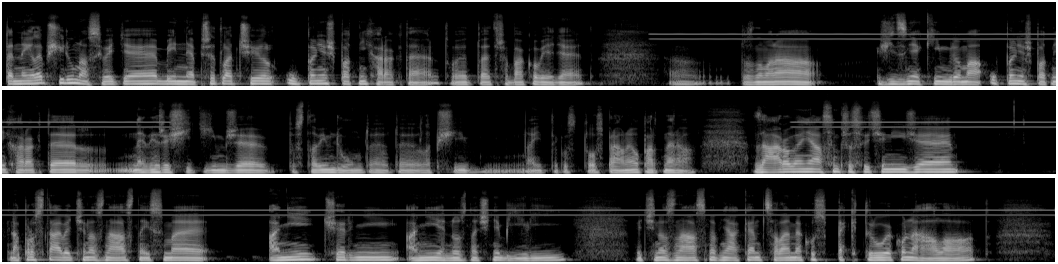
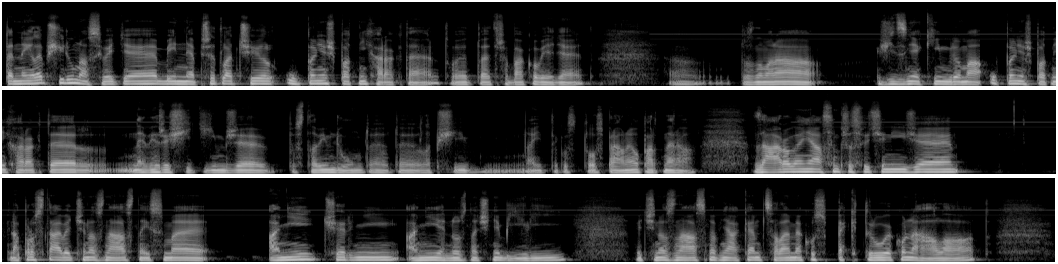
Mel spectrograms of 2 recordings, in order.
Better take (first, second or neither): second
